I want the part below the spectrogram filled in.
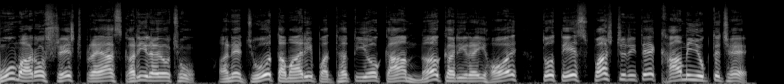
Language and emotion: Gujarati, angry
